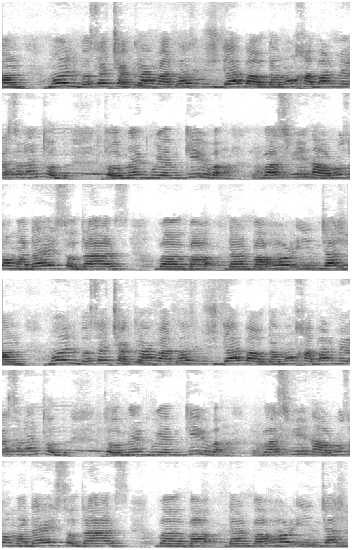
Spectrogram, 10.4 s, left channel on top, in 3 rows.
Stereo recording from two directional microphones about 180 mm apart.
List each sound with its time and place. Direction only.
0.0 s a child's voice: 30° right (ahead or behind)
